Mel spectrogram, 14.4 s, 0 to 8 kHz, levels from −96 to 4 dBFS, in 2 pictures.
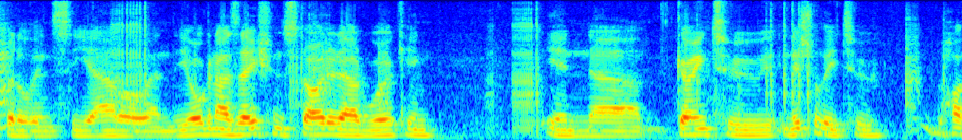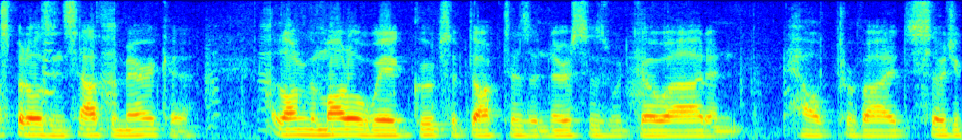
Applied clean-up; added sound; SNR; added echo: none; none; none; none.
